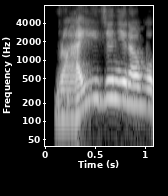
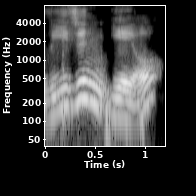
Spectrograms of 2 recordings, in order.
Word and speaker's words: risen: 학생들이 이거 은근 risen이라고 많이 읽는데 이거 발음 reason이에요. 발음 키워를 서로 잘 못 읽죠, 못 보죠. reason이라고 발음하셔야 돼요. reason.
